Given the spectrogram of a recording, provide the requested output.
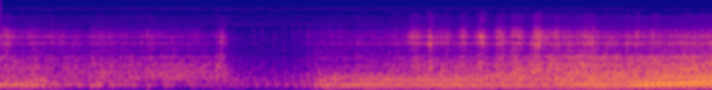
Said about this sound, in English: ducks his head back into the car and closes the door. Turning around, he speeds off the way he came.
